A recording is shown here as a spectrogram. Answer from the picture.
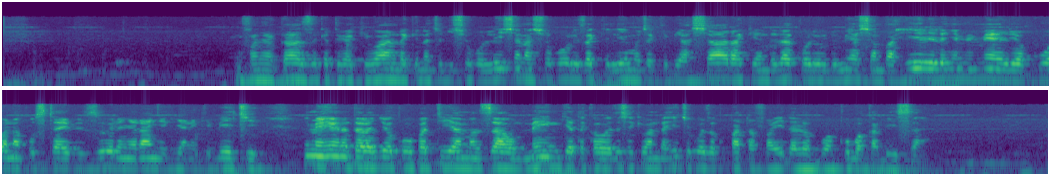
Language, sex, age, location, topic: Swahili, male, 25-35, Dar es Salaam, agriculture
